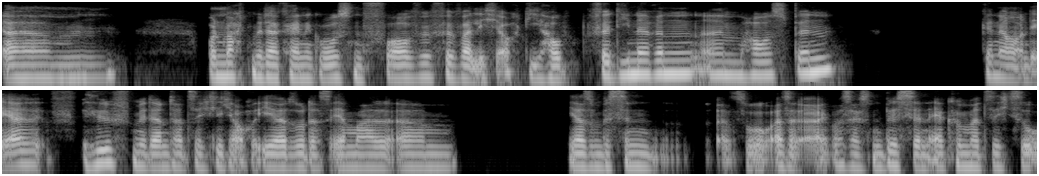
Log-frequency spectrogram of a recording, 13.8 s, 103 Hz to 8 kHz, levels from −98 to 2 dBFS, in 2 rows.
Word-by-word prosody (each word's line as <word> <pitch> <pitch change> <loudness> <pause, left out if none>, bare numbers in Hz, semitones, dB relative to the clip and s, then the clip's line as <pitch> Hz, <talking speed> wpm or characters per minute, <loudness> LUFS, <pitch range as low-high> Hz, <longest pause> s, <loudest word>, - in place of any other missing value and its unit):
Ähm, 155 +2 -1 0.6
und 160 -1 +2
macht 170 +3 +1
mir 165 - +3
da 155 -1 +6
keine 150 0 0
großen 150 0 -1
Vorwürfe, 160 +2 0
weil 150 - +5
ich 150 - -2
auch - - -4
die 150 0 -5
Hauptverdienerin 190 +6 +3
im 180 -1 -1
Haus 180 0 0
bin. 215 +4 +4 0.9
Genau, 160 -4 -1
und - - -4
er 160 +3 +3
f - - -18
hilft 180 +3 0
mir 155 -4 -2
dann 145 0 +3
tatsächlich 150 0 -4
auch - - -2
eher 145 0 +3
so, 150 - 0
dass 140 -1 -4
er - - +1
mal, 140 0 0
ähm, 145 0 -3 0.7
ja, 150 - +4
so 145 - -5
'n - - -3
bisschen 150 -1 -3 0.4
also - - -4
also, - - +1
ei - - 0
was 160 -1 -6
heißt 140 -2 -6
'n - - -2
bisschen, 150 -3 0
er - - +1
kümmert 145 -1 -2
sich 145 -2 -7
so 75 - 0
155 Hz, 200 wpm, -28 LUFS, 145-170 Hz, 0.9 s, da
